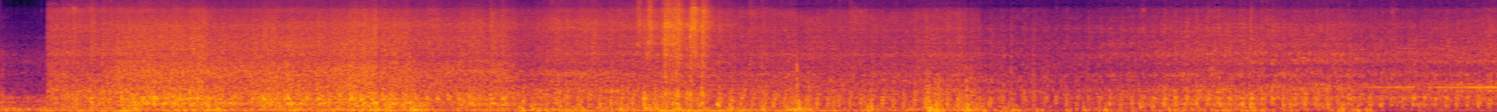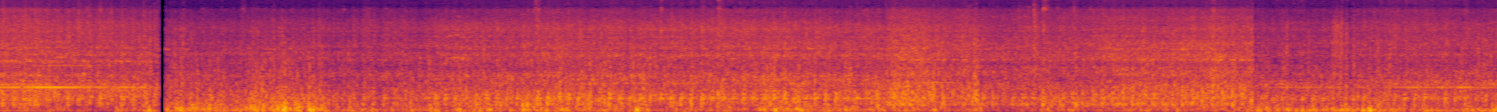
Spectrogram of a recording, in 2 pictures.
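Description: Indian Railways express passenger train running along the track, heard from aboard: a steady rumble and rattle of the coach with wheels clattering on the rails, and a brief rush of louder noise about seven seconds in.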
